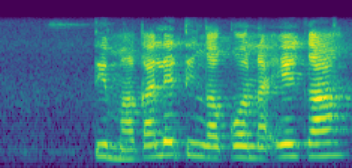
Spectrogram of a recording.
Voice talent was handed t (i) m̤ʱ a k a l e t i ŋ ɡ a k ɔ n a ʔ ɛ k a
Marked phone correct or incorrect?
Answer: correct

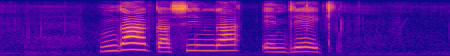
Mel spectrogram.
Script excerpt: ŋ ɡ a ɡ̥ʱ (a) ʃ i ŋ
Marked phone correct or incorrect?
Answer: correct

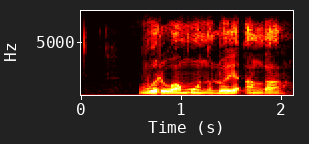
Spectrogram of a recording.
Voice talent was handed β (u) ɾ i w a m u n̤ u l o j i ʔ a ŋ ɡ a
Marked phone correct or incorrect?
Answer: correct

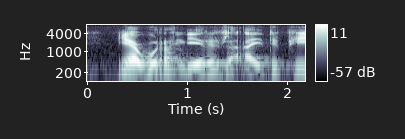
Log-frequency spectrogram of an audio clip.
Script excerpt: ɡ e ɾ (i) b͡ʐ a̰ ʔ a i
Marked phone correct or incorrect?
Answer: correct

